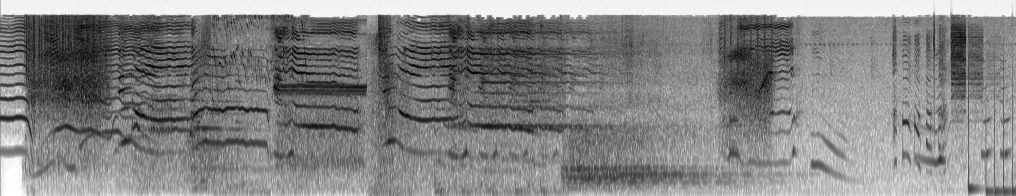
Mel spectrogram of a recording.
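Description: Cartoon rabbit's wordless vocal reactions: high, sliding squeals, wails and shrieks with abrupt breaks. About seven seconds in there is a lower, steady sound held for a couple of seconds, then it quiets near the end.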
